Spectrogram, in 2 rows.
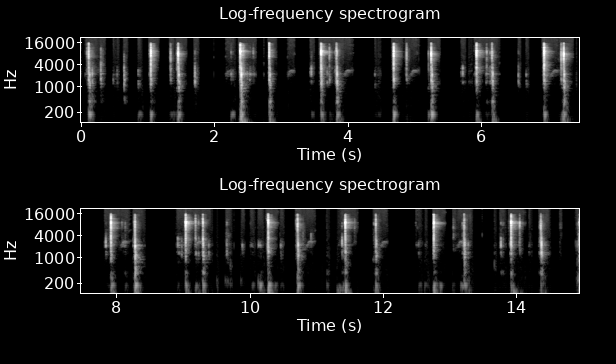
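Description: Blue nitrile-gloved fingertips press keys on a black tenkeyless mechanical keyboard with plastic keycaps, resting solidly on a dark table. About 26 sharp, bright clicks sound one at a time over 15 seconds. Each is quiet and dies away almost instantly, with a faint low thump under some strokes.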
